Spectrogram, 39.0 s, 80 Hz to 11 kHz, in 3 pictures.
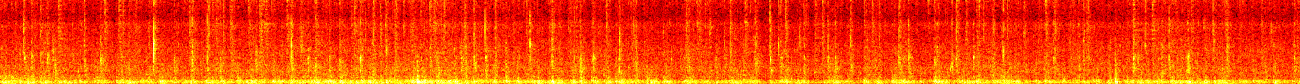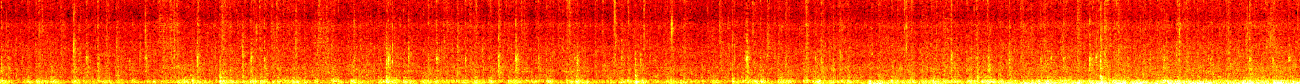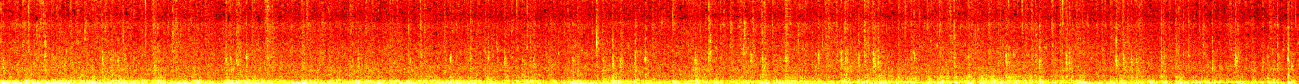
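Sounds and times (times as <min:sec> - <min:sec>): rain drops on hard surface: 0:00.0 - 0:38.9
low thunder rumble: 0:23.3 - 0:37.8.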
